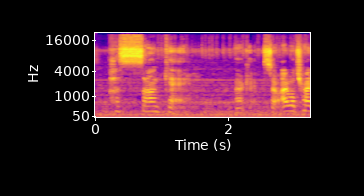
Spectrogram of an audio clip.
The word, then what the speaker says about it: pysanky: It's pysanky. Okay, so I will try to remember and say it properly. Like I said, it's pysanky.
